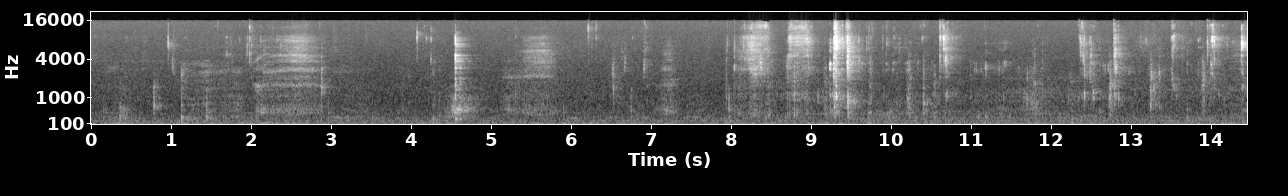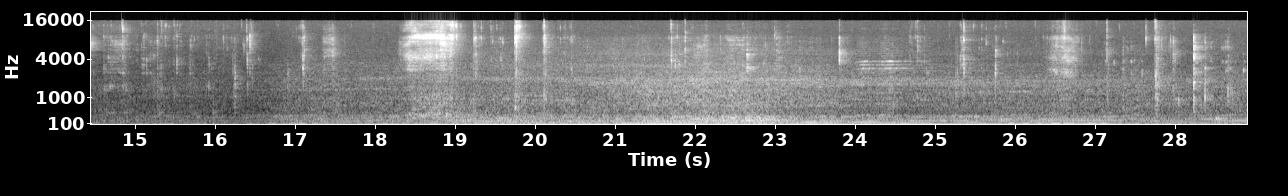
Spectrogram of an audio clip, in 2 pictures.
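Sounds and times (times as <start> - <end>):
person chewing noodles: 7.9 - 17.7, 18.3 - 20.6, 21.5 - 28.9.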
